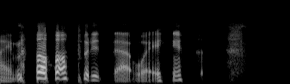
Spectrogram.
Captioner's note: laughs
